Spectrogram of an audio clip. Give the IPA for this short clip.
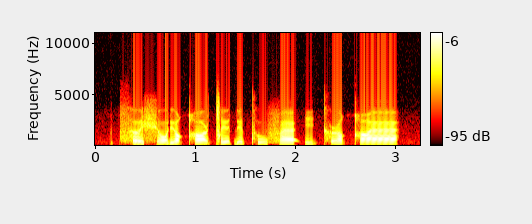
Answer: t͡sʰə˦˨ ʃɔ˨ɾʲu˦qʰə˞˨ ǀɪ˨ɗɪ˨ tʰu˨fæ˨ ʔi˦kʰə˞˨ qʰæ˦

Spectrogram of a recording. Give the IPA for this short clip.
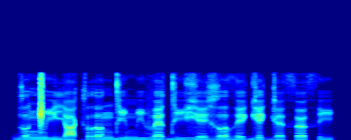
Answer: ɡɤ˦ŋ͡ǁi˧ja˨ krɤ˦ndi˦˨mi˦ βɛ˦di˨˦ ɣe˨ɣɤ˦˨ðe˧ɡe˦˨ ɡɛ˨θœ˦θi˧

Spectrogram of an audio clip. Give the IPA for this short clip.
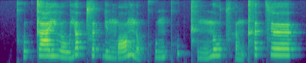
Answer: kʰʊ˨k̚t̪aː˧jlo˨w jɐ˥p̚t͡sɐ˧k̚ jɪ˨ŋ ɔː˨˥ ŋɐ˨˩wkʷʰɪ˨˧ŋ kʷʰɐ˥k̚t̪ʰɪ˨ŋ n̪o˧wt͡sʰɐ˨˩ŋ t̪ʰɐ˧t̚t͡sœː˧

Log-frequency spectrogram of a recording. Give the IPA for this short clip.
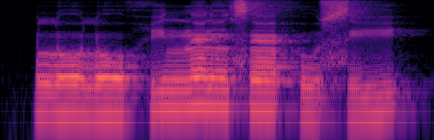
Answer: lo˨lo˨hi˧nɛ̃˦ ɾĩ˧sɛ̃˧hu˨ si˨˦

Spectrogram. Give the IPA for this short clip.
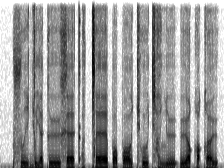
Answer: sʷiːɟujɛkʉː xɛːkʼa̤ǀɛː pɔpɔːcʰu cʰa̤ʎʉːʔʉː qʷɯqʉ

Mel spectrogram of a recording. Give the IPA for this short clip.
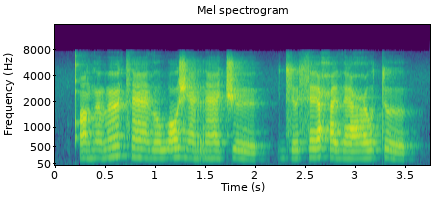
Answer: qʼõɡœ̃βœ̃ t͡sæ̃ːðowɔ ʒæ̃ræ̃ːt͡ʃø | d͡zøsɛ ħɛðæʕo tɵ

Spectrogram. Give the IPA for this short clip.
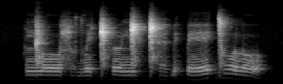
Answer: ŋ͡ǁoːɬo̤ dweǁʰɵːŋ͡ǁɛ̤ ǁʰɛ̤ɓe k͡peːɡ͡ǀoː lo

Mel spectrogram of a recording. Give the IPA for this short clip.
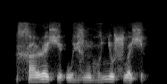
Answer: xa ɭɛçeʔwe̤zŋɔ̤ ʎɛsʷaç

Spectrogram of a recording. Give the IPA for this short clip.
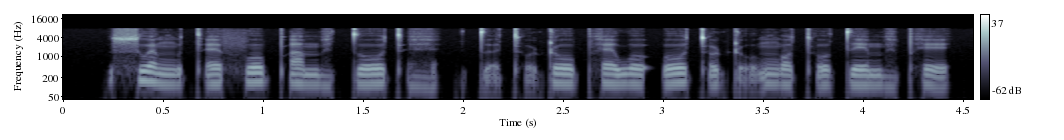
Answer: sʷæŋʷətʼɛ fopʼamɛ̤ t̪otʼɛ̤ | t̪ə̰tʼo̰ ʈopʰɛwo ʔotʼo ʈo̰ŋɔtʼo t̪emɛ̤pʰe

